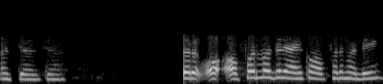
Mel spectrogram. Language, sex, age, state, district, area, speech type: Marathi, female, 18-30, Maharashtra, Akola, rural, conversation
